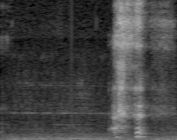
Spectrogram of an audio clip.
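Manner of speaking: high-pitched laugh; real amused laughter. Real, not acted. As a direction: break into a high laugh after confessing. Laughs at her own admission.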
